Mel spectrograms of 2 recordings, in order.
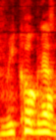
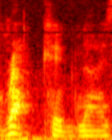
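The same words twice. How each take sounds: First: The stress falls on a later syllable. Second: The stress falls on the first syllable. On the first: The speaker calls it wrong. "you said recognize" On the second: The speaker calls it right. "put that stress at the very beginning"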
